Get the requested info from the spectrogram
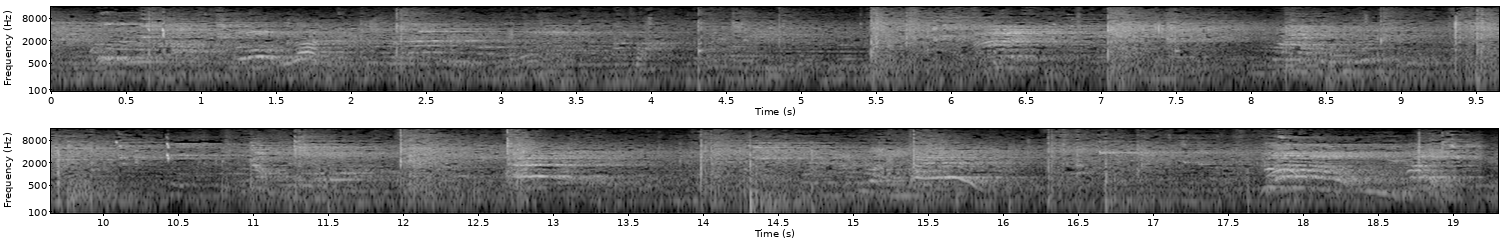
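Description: Badminton doubles rally: rackets striking the shuttlecock again and again at irregular intervals, sharp cracks that echo in a large hall, with people talking and calling out over the play.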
